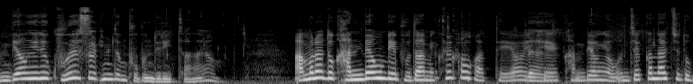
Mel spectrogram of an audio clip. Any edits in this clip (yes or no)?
yes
